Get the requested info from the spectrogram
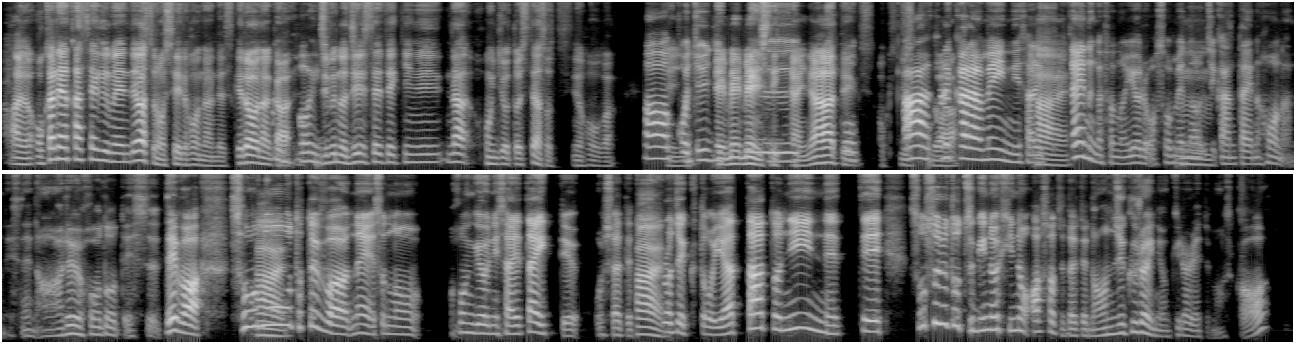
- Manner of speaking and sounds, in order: other noise
- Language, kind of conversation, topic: Japanese, advice, 朝に短時間で元気を出す方法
